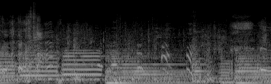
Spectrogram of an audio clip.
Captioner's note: laughing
